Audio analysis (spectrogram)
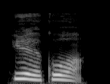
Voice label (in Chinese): "越过", Chinese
